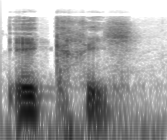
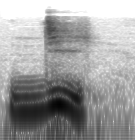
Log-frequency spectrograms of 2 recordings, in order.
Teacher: Remember that phonetically this final T doesn't exist, okay? So the sound will be only this I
